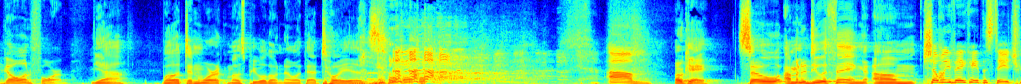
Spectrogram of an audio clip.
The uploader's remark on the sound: Recorded on November 30, 2017 at the Nerdmelt Showroom, Los Angeles, California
